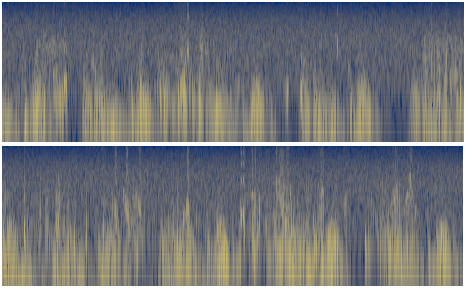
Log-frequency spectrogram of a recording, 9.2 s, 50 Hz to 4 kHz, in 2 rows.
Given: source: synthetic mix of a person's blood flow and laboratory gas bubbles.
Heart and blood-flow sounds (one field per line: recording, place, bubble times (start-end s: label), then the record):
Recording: Doppler ultrasound of blood flow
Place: precordium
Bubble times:
0.32-0.68 s: bubbles
0.88-0.95 s: bubbles
1.52-2.49 s: bubbles
2.81-2.89 s: bubbles
2.96-3.05 s: bubbles
3.30-3.40 s: bubbles
4.19-4.72 s: bubbles
4.81-4.89 s: bubbles
5.26-5.50 s: bubbles
5.59-6.05 s: bubbles
6.40-6.54 s: bubbles
6.96-7.86 s: bubbles
8.02-8.11 s: bubbles
8.22-8.79 s: bubbles
From the record:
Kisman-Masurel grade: 243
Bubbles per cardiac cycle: several, 3 to 8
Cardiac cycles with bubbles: 100%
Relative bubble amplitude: loud (0.450 to 0.775)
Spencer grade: 3 (all of the cardiac periods contain showers or single bubble signals, but not dominating or overriding the cardiac motion signals)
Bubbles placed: only in the low amplitude regions of the cardiac cycle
